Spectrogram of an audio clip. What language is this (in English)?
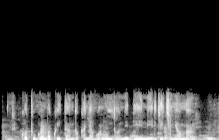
Kinyarwanda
